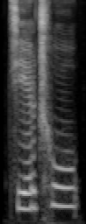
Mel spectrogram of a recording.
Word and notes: 杰出: jié chū

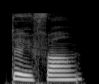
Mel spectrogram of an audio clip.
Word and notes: 对方: duì fāng

